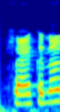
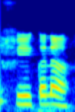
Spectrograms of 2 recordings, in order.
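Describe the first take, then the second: First: फेंकना said "phaik-na"; wrong vowel. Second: Said in the usual way. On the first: Shown as a demonstration. Teacher rejecting a spelling, फेंकना with ai vowel. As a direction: open the e of फेंकना to ai. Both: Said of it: "फेंकना नहीं".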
